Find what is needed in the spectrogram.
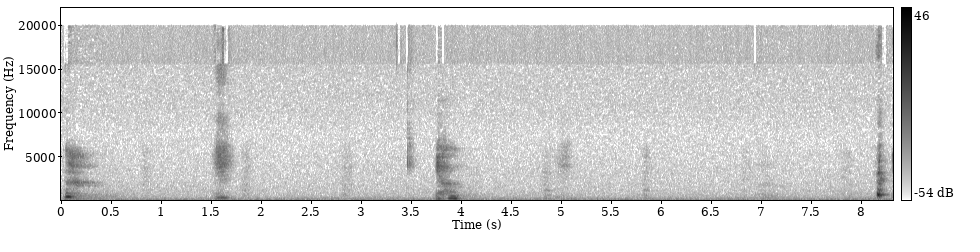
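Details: Several short, muffled, hissing bursts in a quiet room at night, with one sharper at the end; sneezes deliberately stifled to stay quiet, some escaping.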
